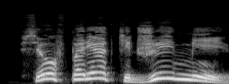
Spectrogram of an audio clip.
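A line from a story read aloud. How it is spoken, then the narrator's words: Loud, over engine noise. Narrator (Russian): громко сказала Рут, перекрикивая шум прогреваемого мотора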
